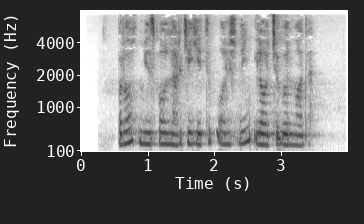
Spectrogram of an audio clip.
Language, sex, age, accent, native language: Uzbek, female, 25-34, Buxoro, Uzbek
